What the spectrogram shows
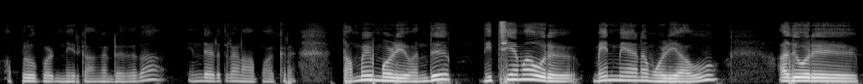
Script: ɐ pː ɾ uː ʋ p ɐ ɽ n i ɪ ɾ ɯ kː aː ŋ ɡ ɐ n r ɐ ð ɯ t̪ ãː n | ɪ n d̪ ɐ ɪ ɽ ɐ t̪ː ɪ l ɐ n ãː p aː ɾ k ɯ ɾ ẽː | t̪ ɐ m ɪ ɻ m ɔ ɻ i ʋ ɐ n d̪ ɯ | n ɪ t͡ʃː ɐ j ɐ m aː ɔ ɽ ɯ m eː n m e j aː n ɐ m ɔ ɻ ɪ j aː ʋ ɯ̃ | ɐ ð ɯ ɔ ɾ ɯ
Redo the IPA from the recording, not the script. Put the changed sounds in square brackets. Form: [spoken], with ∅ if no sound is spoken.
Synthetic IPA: ɐ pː ɾ uː ʋ p ɐ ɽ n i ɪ ɾ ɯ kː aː ŋ ɡ ɐ n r ɐ ð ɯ t̪ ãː [∅] | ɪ n d̪ ɐ ɪ ɽ ɐ t̪ː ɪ l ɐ n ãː p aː ɾ k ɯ ɾ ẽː | t̪ ɐ m ɪ ɻ m ɔ ɻ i ʋ ɐ n d̪ ɯ | n ɪ t͡ʃː ɐ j ɐ m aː ɔ [ɾ] ɯ m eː n m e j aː n ɐ m ɔ ɻ ɪ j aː ʋ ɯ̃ | ɐ ð ɯ ɔ ɾ ɯ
